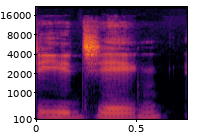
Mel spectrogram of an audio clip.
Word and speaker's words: I Ching: And basically what it was was I started reading the Y Jing which is spelled IQing but I learned recently in reading the book that is pronounced Yij Jing.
